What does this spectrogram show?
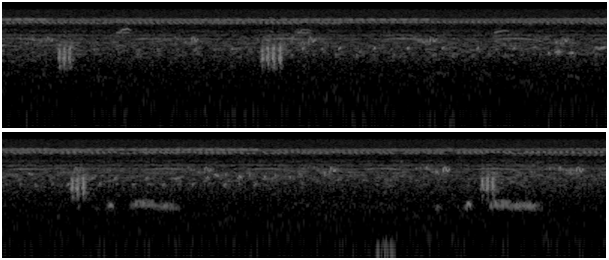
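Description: Faint short bird calls, four of them a few seconds apart, each a quick rattly burst, with a couple of lower notes, over a steady high-pitched insect drone.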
